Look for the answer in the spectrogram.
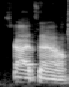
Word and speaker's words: Chi-town: Chi-town.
